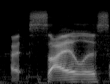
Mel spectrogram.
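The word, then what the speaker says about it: Sylas: Dude, why didn't you just say Silas if you were gonna say Silas, like stylus, like a DS stylus?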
